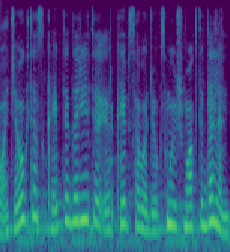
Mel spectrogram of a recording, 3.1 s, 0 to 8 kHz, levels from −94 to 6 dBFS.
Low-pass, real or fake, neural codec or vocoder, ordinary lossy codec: 7.2 kHz; fake; codec, 16 kHz, 16 kbps, FreqCodec, smaller model; Opus, 64 kbps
